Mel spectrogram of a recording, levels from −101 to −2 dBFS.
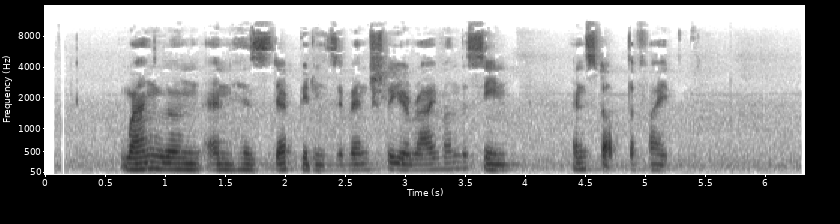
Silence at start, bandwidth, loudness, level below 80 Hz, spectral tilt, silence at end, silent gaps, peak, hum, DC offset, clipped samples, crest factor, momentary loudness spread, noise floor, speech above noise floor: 0.65 s; 11.5 kHz; -27 LUFS; -64 dBFS; -3.5 dB/octave; 0.9 s; none; -4 dBFS; none; under 0.1%; under 0.1%; 24 dB; 10 LU; -52 dBFS; 26 dB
